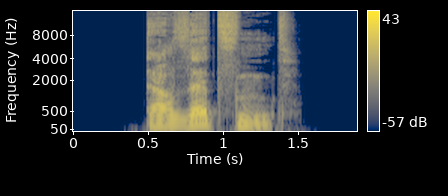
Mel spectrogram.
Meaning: present participle of ersetzen
- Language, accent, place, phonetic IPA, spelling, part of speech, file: German, Germany, Berlin, [ɛɐ̯ˈzɛt͡sənt], ersetzend, verb, De-ersetzend.ogg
